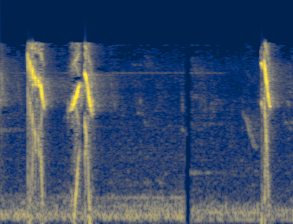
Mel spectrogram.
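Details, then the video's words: A saffron finch (Sicalis flaveola), in audio meant to teach pet saffron finches to sing, gives sharp, high chirps sweeping steeply downward: two close together, then a lone note after a pause; background otherwise quiet. "ENSEÑA A CANTAR A TU CANARIO CRIOLLO"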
